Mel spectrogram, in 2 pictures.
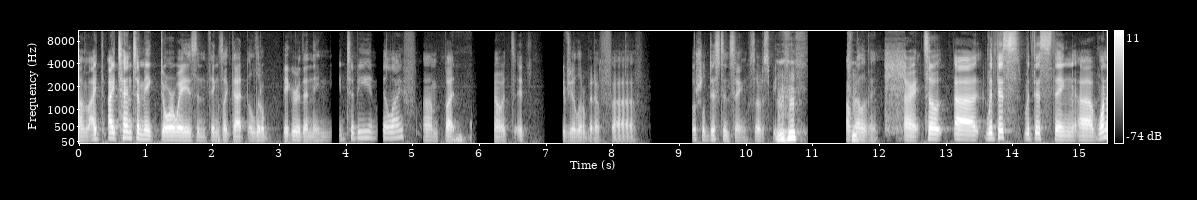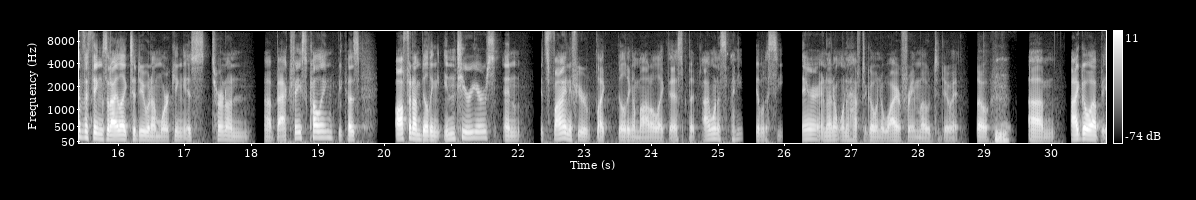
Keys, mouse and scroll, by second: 8.1 middle click, 11.3 scroll down 1, 11.7 middle click, 12.2 shift+middle click, 19.2 middle click, 22.6 scroll down 1, 23.0 middle click, 24.7 scroll up 1, 25.4 middle click, 26.7 shift+z, 27.0 scroll down 1, 28.2 shift+z, 28.5 scroll up 1, 28.8 middle click, 29.2 scroll down 1.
